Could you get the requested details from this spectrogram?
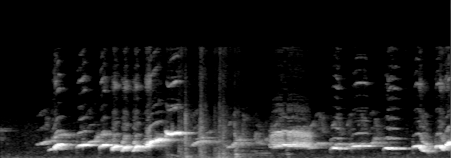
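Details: Kept white-rumped shama calling a rival: continuous flowing song of slurred whistles and warbles with a brief harsh burst in the middle, phrases changing quickly over a few seconds.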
